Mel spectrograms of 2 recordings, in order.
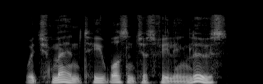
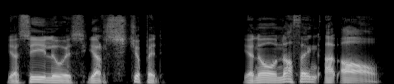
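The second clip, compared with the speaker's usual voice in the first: loud, final, pompous verdict; pronouncing old trunk; 3 semitones higher, 6 dB louder than usual. Acted. Trunk passing verdict on Lewis, loud pronouncement. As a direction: pronounce it like a judgement. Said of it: "pronounced the trunk".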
